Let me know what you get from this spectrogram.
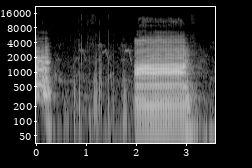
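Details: Cow from a village scene giving a single steady, flat moo of about one second, preceded by a brief muffled sound and scattered faint clicks.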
